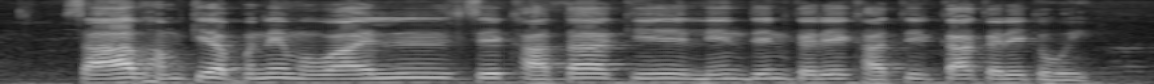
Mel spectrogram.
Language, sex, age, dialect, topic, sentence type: Bhojpuri, male, 18-24, Western, banking, question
